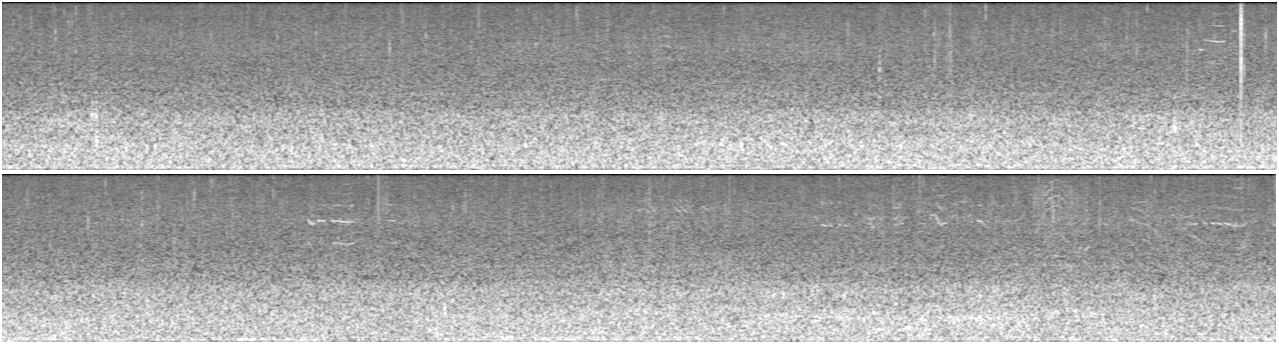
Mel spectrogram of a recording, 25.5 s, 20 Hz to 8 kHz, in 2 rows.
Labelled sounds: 12.0	12.3	Pacific white-sided dolphin, 3.8 to 4.0 kHz
16.0	16.3	Pacific white-sided dolphin, 3.2 to 3.4 kHz
24.8	25.2	Pacific white-sided dolphin, 2.9 to 3.3 kHz

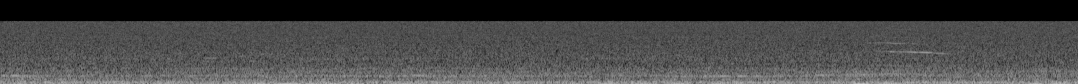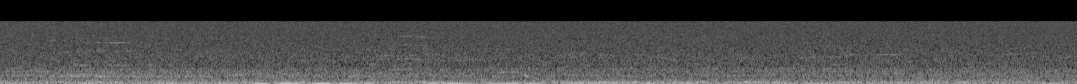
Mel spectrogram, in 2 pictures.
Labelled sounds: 8.6	9.5	humpback whale, 1.5 to 2.7 kHz
11.7	12.1	humpback whale, 2.6 to 2.8 kHz
14.8	15.1	humpback whale, 2.3 to 2.5 kHz

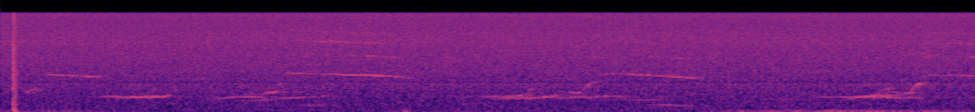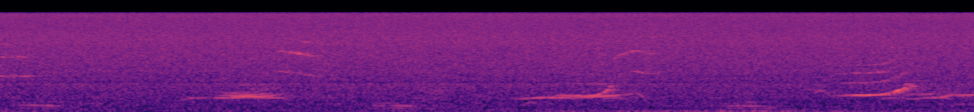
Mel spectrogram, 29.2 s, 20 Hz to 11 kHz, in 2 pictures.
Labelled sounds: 0.7	1.5	humpback whale, 0.96 to 1.2 kHz
4.3	5.9	humpback whale, 1.0 to 3.5 kHz
9.4	10.5	humpback whale, 0.93 to 1.2 kHz
18.8	19.4	humpback whale, 1.1 to 2.6 kHz
23.9	24.4	humpback whale, 1.2 to 2.7 kHz
27.8	28.2	humpback whale, 0.83 to 1.2 kHz

